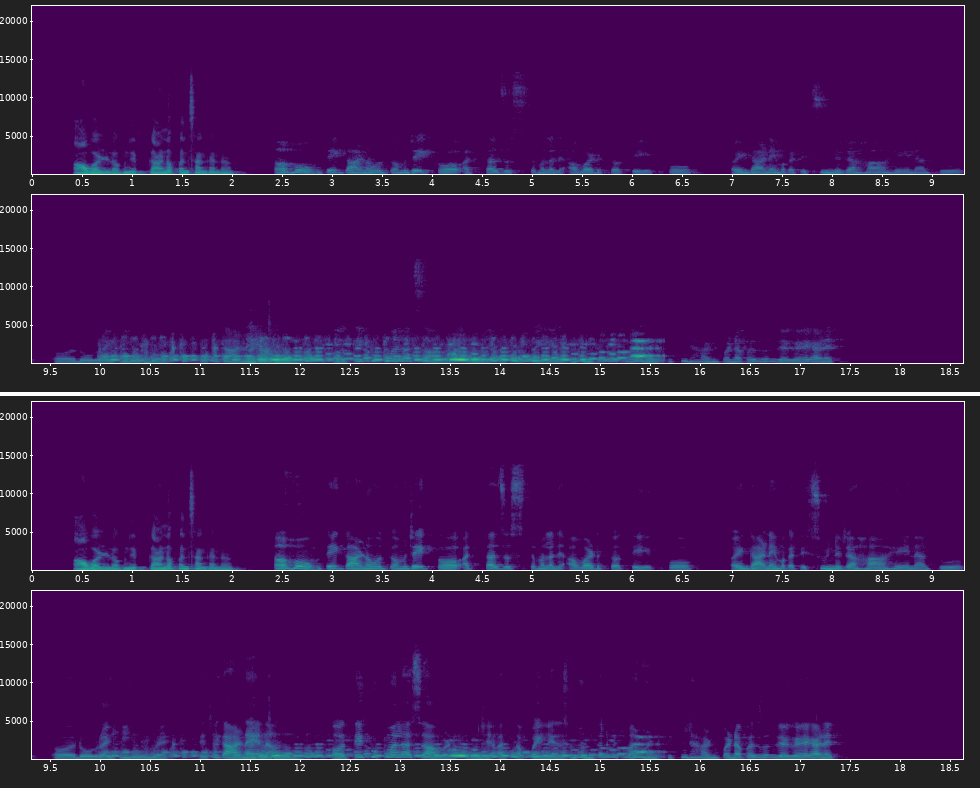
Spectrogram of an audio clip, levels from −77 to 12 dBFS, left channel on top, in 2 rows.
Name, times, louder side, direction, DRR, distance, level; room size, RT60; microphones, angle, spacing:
voice 1, 0.4-2.0 11.5-12.0, equal, ahead, 11 dB, 0.6 m, -33 dB
voice 2, 2.4-6.6 7.0-10.7 11.0-11.8 12.3-17.3, right 6 dB, 55° right, 12 dB, 0.5 m, -40 dB
sound 1, 10.0-15.6, left 5 dB, 90° left, 0.7 m, -31 dB
14.5 x 6.9 x 6.8 m, 0.36 s
head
